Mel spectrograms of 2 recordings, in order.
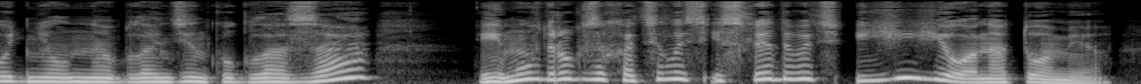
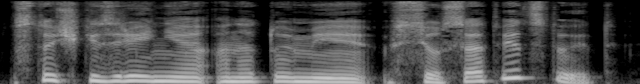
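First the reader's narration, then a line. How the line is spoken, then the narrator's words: Dry inquiry. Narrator (Russian): сухо осведомилась она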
